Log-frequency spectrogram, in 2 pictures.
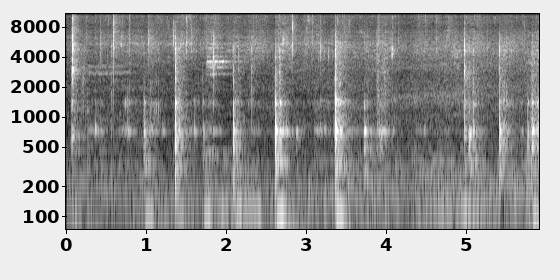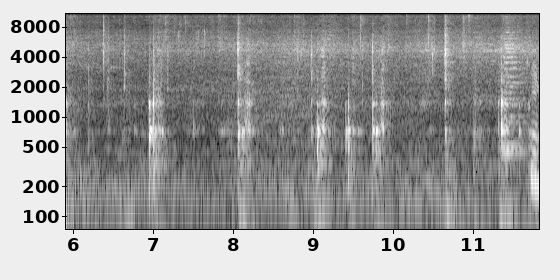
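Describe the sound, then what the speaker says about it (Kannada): Cashews and raisins frying in ghee in a pan, with a steady stream of spoon scrapes and clinks against the metal over a low, soft sizzle, close by and without any talking. "ಆಮೇಲೆ ನಾವು ಗೋಡಂಬಿ ಮತ್ತು ದ್ರಾಕ್ಷಿ ಎಲ್ಲ ಫ್ರೈ ಮಾಡ್ಕೊಳ್ಳೋಣ"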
